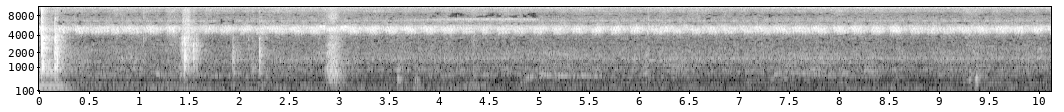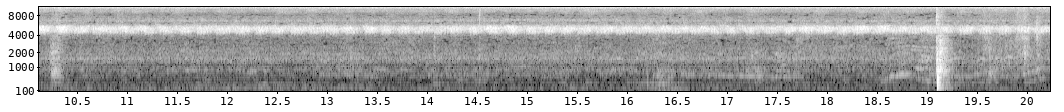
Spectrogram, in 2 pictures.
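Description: Crickets chirring steadily at a high pitch, with a few light clicks and taps of small parts being handled on a workbench; the sharpest click comes near the end.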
